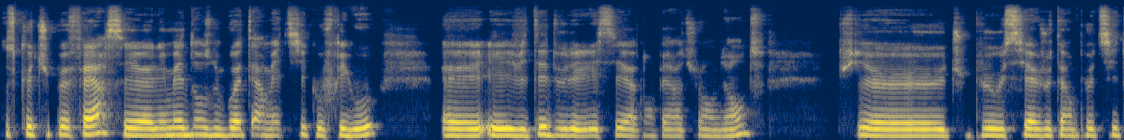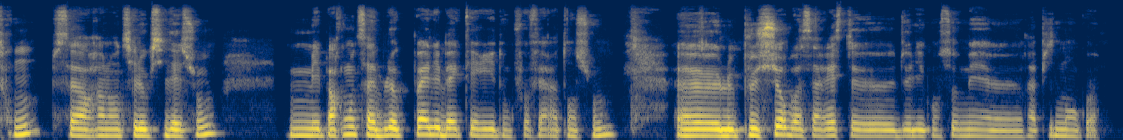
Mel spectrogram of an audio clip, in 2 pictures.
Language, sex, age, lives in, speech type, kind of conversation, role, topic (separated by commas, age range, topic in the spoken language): French, female, 20-24, France, read, expert-assistant, expert, Pourquoi certains aliments deviennent-ils parfois dangereux alors qu’on pensait qu’ils étaient sûrs ?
